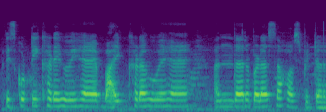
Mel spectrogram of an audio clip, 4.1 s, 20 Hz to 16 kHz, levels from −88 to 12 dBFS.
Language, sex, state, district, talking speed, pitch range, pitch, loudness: Hindi, female, Chhattisgarh, Raipur, 190 wpm, 205-220 Hz, 210 Hz, -15 LUFS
